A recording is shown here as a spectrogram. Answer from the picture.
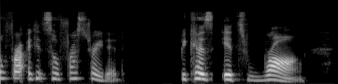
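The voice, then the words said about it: Angry, frustrated voice. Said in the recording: “can you hear it in my voice? Can you hear I'm mad?”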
